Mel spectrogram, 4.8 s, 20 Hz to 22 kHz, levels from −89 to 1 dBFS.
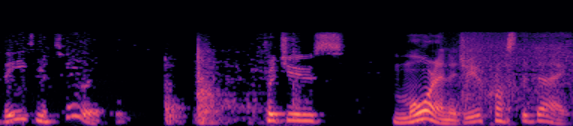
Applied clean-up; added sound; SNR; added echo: classical method spectral subtraction.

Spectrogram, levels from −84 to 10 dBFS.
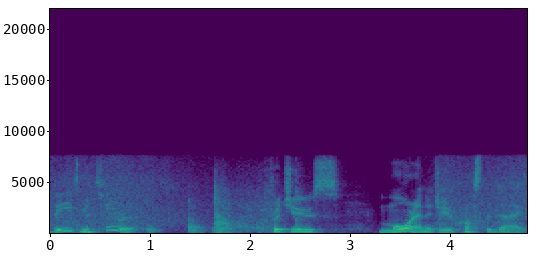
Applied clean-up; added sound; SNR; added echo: none; Water; 17 dB; none.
